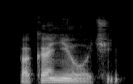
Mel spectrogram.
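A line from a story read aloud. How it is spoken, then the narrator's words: Dry reply. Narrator (Russian): сухо отозвался Андрей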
